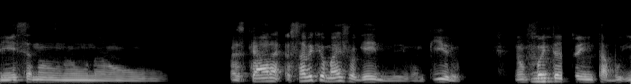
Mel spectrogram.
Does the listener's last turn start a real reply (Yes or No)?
No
